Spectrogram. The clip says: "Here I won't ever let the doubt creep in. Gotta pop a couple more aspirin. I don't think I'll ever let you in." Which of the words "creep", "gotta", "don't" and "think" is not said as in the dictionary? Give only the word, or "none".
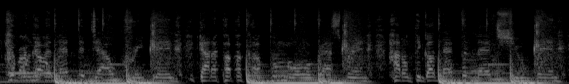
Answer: none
